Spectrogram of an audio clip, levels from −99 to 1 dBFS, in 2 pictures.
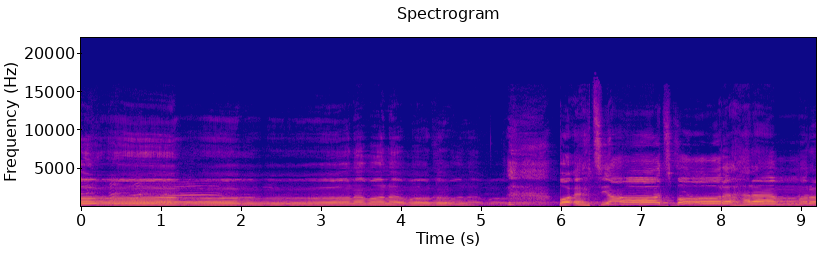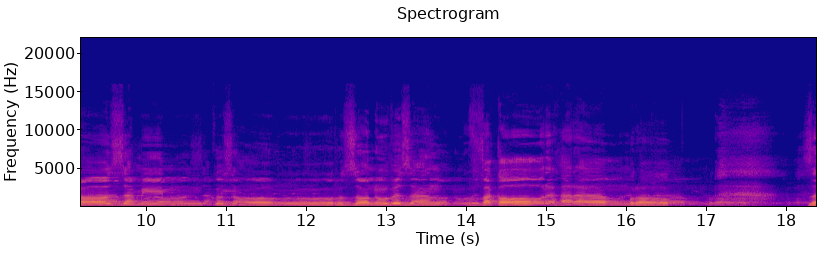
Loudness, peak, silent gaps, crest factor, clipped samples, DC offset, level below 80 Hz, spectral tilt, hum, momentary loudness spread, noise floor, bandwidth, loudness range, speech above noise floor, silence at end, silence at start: -37 LUFS; -20 dBFS; none; 18 dB; under 0.1%; under 0.1%; under -90 dBFS; -5.5 dB/octave; none; 15 LU; -62 dBFS; 15 kHz; 5 LU; 26 dB; 0 s; 0 s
